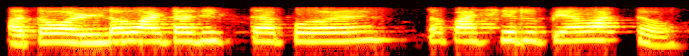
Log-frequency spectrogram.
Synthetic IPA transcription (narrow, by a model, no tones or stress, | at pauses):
ət̪aəɽlɔʋaʈəd̪ist̪apəjt̪əpaɕeɾupjaʋaʈə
